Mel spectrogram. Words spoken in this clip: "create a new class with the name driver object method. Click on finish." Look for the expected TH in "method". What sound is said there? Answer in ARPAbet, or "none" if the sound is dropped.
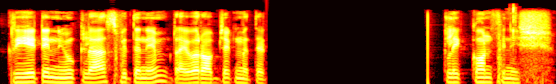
T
